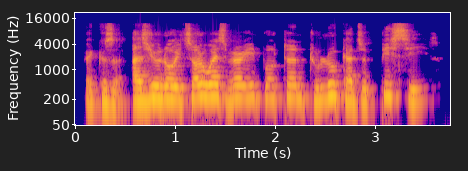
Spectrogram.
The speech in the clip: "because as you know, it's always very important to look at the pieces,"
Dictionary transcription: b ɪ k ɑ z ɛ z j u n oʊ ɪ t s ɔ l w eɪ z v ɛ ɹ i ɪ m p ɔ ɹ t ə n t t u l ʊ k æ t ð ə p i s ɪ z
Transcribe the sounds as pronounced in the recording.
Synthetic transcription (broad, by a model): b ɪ k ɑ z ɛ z j u n oʊ ɪ t s ɔ l w eɪ z v ɛ ɹ i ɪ m p ɔ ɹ t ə n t t u l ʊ k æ t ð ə p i s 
